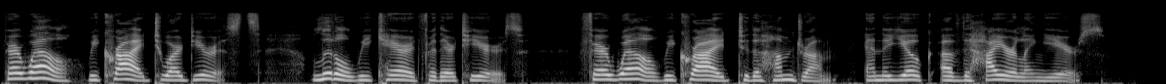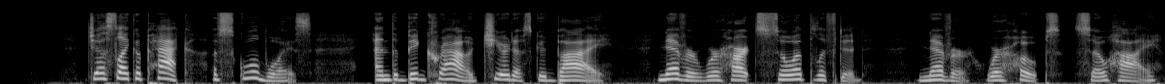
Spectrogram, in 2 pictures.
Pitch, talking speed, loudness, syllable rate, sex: 200 Hz, 130 wpm, -20 LUFS, 3.8 syllables/s, female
